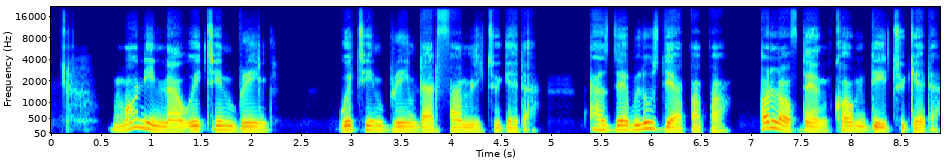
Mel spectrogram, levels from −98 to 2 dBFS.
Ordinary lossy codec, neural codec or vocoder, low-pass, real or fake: none; autoencoder, 48 kHz, 32 numbers a frame, DAC-VAE, trained on Japanese speech; none; fake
